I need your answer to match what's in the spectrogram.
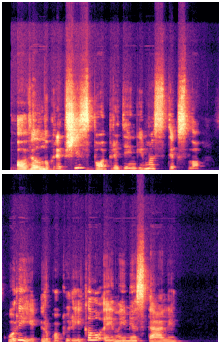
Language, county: Lithuanian, Alytus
